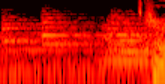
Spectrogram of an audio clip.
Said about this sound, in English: And just as he says guards, you hear warning bells outside. What in the world is going on out there?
